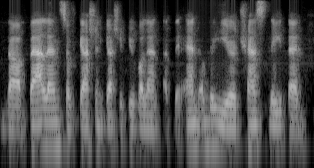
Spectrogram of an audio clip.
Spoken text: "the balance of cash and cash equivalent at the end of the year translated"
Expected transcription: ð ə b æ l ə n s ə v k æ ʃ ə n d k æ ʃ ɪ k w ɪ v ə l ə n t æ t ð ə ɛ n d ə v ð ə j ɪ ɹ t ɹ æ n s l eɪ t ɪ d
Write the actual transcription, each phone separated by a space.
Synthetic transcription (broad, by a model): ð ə b æ l ə n s ə v k æ ʃ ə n k æ ʃ ɪ k w ɪ v ə l ə n t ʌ t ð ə ɛ n d ə v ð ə j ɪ ɹ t ɹ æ n s l eɪ t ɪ d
